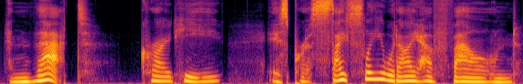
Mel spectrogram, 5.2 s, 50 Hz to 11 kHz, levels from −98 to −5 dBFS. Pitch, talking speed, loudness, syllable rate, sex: 180 Hz, 115 wpm, -19 LUFS, 3.2 syllables/s, female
